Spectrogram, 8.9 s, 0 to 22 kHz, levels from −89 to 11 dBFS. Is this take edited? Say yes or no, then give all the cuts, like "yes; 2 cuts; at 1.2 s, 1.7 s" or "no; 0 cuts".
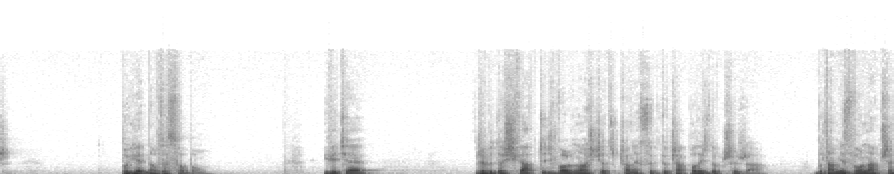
yes; 1 cut; at 3.0 s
